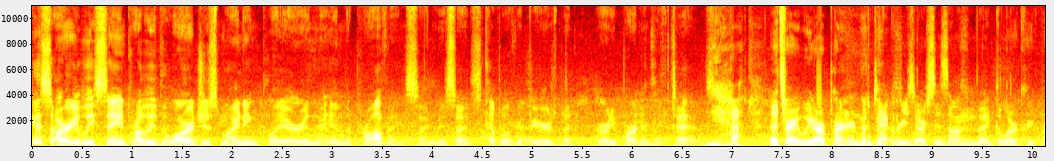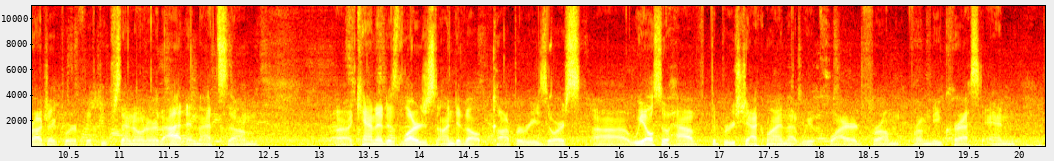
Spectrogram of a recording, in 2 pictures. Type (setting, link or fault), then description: setting, busy venue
